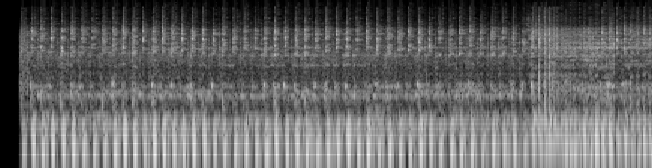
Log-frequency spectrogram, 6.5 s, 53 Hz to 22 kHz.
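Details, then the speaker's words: Honda TMX 155 single-cylinder motorcycle clanks loudly at idle with a hammering clatter; cause traced to a broken clutch damper and loose rotor bolt. "Ganyan ba ang issue ng inyong motor? Napakaingay nung makina."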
